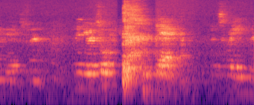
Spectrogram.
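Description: A man coughs into a microphone.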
